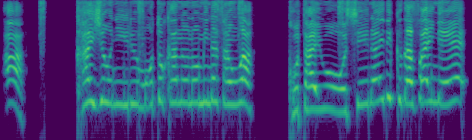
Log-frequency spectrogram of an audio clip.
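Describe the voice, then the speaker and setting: A woman's voice: extremely high pitch, fairly even intonation, normal speed, a bit bright, no room sound. A woman playing a brazen, oblivious, self-satisfied veteran office worker with a pompous manner in a comedic radio drama. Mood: brazen showmanship. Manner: pompous, grandly self-promoting.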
